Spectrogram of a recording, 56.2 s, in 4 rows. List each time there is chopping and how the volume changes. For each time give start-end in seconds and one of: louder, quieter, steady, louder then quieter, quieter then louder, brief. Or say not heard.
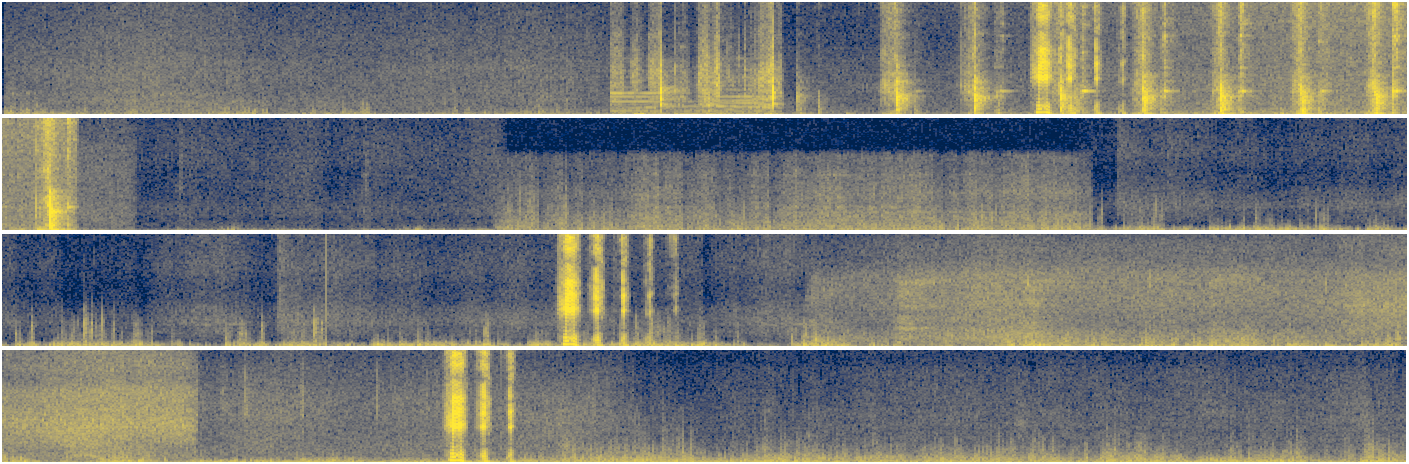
6.0-14.8 louder.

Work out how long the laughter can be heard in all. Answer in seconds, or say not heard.
3 s.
